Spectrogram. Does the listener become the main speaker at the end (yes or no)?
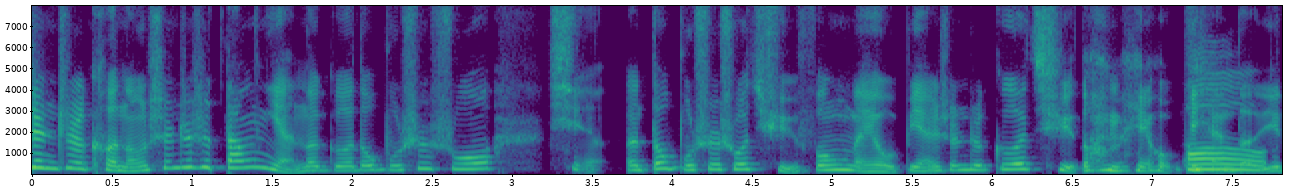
yes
